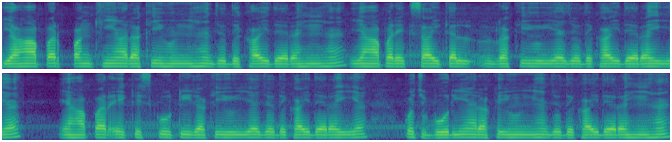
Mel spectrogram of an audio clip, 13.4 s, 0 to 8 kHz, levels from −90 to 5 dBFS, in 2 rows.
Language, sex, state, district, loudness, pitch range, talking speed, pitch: Hindi, male, Bihar, Begusarai, -19 LUFS, 125-130 Hz, 205 wpm, 125 Hz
